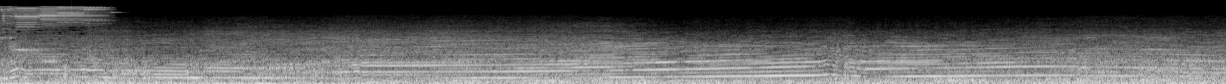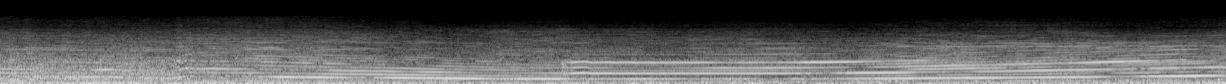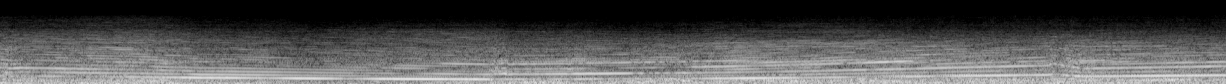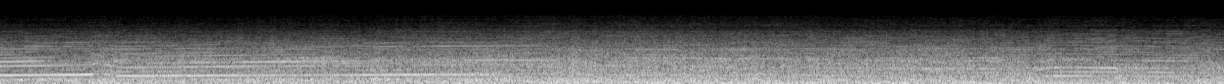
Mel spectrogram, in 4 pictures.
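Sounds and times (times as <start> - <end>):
motorcycle engine at speed: 16.6 - 49.0.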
